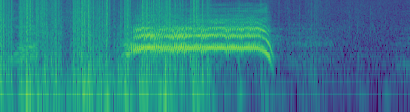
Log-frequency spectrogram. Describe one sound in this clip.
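A man screams loudly.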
